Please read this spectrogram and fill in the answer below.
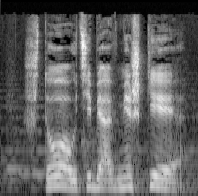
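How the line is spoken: Stern roaring bear. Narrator (Russian): строго проревел медведь

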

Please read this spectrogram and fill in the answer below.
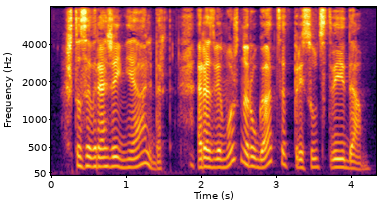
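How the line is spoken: Woman, embarrassed giggle. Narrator (Russian): сказала одна женщина и смущенно хихикнула

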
